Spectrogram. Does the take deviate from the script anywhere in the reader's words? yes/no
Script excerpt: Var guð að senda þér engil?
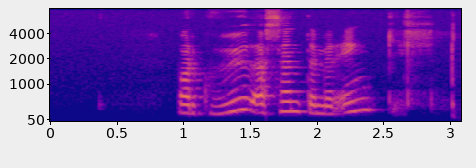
yes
